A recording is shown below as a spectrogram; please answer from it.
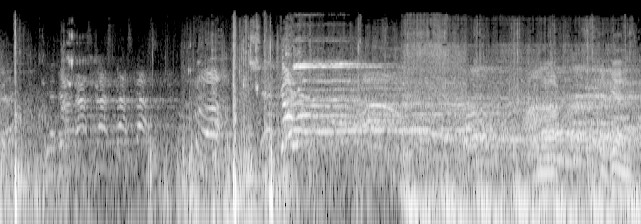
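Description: A volleyball bouncing on the hard court floor, with sharp knocks near the start and again about three seconds in. Arena crowd noise and voices run underneath, and the crowd grows louder and steadier in the second half.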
